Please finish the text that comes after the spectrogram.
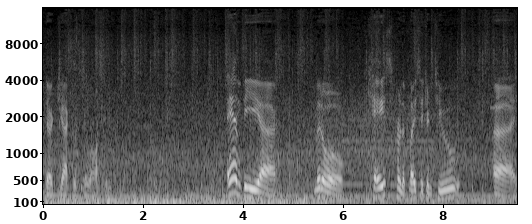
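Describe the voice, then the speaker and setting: A man giving casual let's play commentary as the host of a gameplay video. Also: mid-range voice. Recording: game music loud behind voice. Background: video game music and vehicle sounds.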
